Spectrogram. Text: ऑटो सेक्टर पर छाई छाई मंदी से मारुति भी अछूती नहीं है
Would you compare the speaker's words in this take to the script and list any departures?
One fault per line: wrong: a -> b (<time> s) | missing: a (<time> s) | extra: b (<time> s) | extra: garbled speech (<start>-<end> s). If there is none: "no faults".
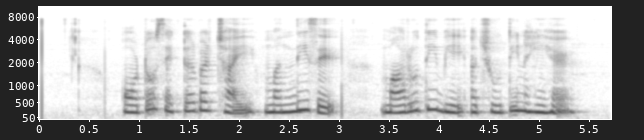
missing: छाई (2.2 s)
